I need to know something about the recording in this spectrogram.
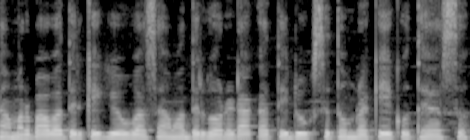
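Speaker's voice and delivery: ordinary talk, nothing marked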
